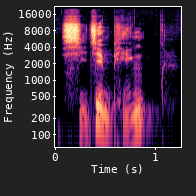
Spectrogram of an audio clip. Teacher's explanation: Now, if we add the tones, it's going to be fourth tone then second tone, Jinping. And if we say the whole thing together, it's going to be second tone, fourth tone, second tone.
